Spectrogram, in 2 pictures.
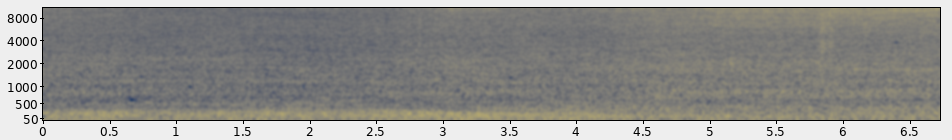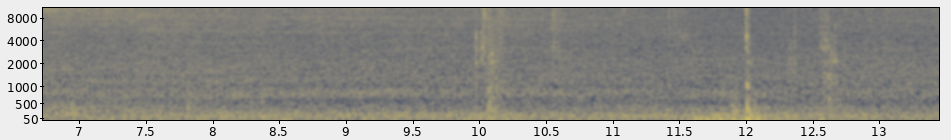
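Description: Truck engine idling with a steady low rumble. There is a light click about ten seconds in and a louder knock near the end.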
